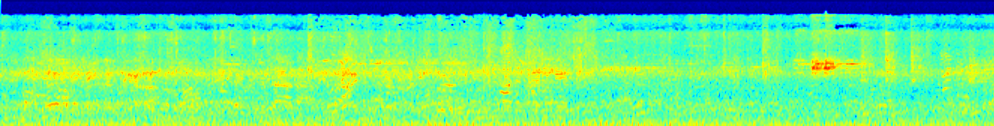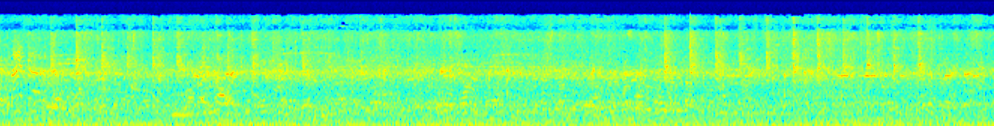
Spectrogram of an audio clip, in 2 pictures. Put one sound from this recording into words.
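A large crowd chatters and murmurs all around, outdoors.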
